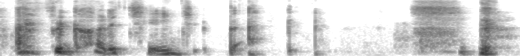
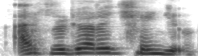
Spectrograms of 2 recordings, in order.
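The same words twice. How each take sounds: First: Breathy disguised whisper filter; slow whispered voice changer; gossip whisper. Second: Said in the usual way. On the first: Real, not acted.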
